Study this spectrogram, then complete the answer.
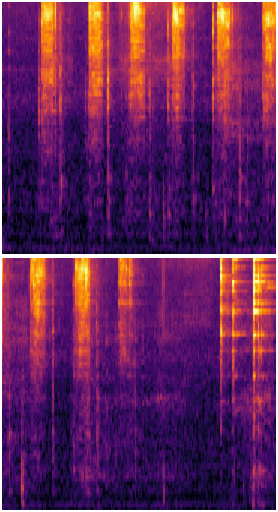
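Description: A wrench loosens the adjustment on a steerable cultivator, giving a regular series of close ratcheting rasps in short bursts, about a dozen strokes with brief pauses between them.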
